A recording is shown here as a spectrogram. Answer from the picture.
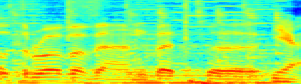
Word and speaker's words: Robovan: The Roboven. Why would you spell it? Robovan and then pronounce it Roboven when it is in fact a Robovan?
